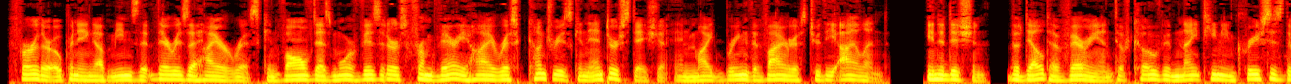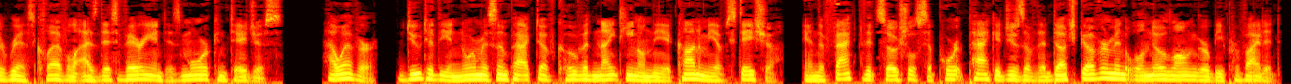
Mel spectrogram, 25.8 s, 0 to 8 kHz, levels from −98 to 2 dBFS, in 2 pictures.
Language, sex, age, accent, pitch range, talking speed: English, male, 30-49, American, 95-115 Hz, 175 wpm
